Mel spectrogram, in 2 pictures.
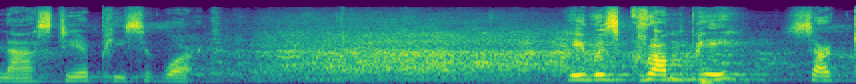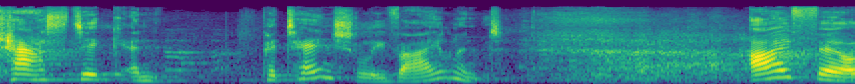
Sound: audience laughs

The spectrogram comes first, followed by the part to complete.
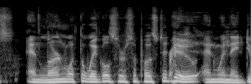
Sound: chuckling

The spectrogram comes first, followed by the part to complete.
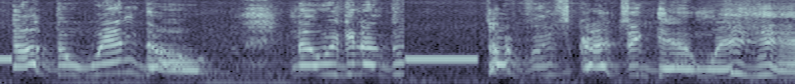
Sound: beep

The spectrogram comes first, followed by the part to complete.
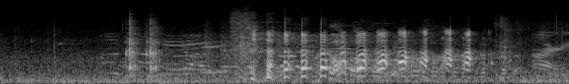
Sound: all laugh

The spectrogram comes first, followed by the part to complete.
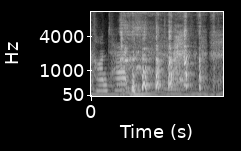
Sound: chuckles; laughs

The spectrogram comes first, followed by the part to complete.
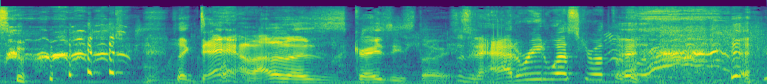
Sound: laughs

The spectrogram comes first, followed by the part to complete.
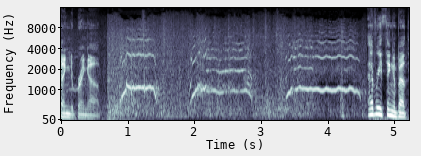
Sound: Marv scream

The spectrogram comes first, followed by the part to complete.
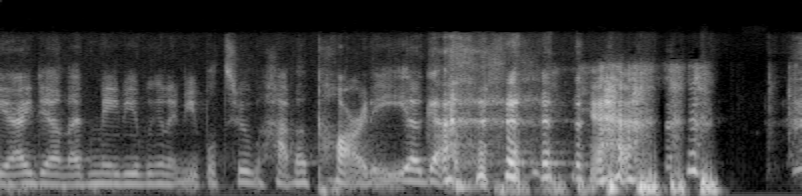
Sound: laughs

